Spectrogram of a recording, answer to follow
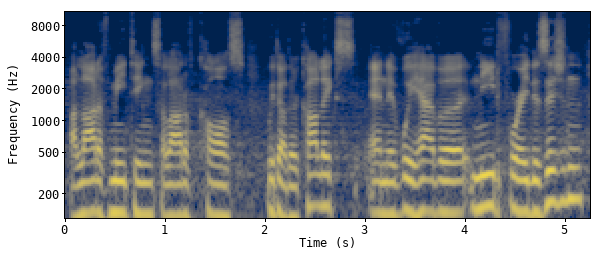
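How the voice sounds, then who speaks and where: A man's voice: mid-range voice, steady tone, brisk, a little mellow. Honduran man with an American-schooled accent. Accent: American-schooled Honduran English. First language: Spanish. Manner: conversational, frequent um fillers and restarts. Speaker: strategy manager at a postal company. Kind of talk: interview answers, to camera.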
